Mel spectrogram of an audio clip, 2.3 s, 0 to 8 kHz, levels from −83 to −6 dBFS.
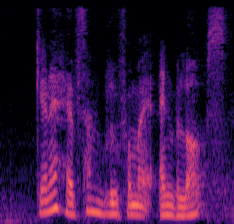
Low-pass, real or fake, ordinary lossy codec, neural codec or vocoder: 7.2 kHz; fake; MP3, 32 kbps; codec, 16 kHz, 0.5 kbps, X-Codec, WavLM features, trained on Multilingual LibriSpeech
